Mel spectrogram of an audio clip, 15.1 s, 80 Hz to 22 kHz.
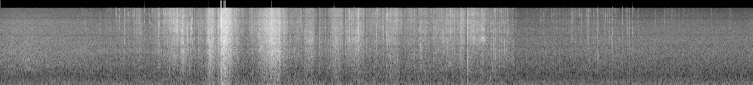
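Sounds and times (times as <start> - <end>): steady hiss: 0.0 - 15.0
hand digging through dry leaves: 2.0 - 12.8.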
